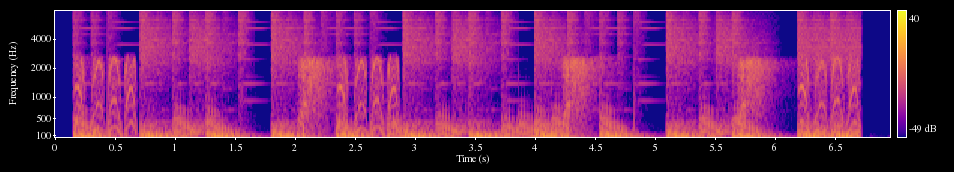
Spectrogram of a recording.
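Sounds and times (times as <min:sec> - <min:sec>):
opening rap tune: 0:00.2 - 0:06.8.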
